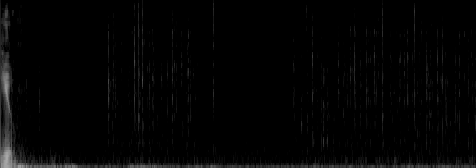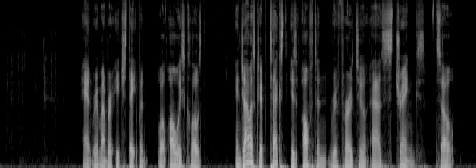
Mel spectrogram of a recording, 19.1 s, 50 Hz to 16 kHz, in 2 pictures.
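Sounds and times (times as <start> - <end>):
low steady hum: 0.0 - 19.0
keyboard typing: 2.1 - 4.4, 5.8 - 10.7.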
